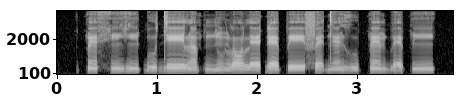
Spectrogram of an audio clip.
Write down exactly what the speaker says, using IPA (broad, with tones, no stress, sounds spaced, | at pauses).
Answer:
p ɛ̃˧ h ĩ˧ ɣ ĩ˧ ɓ u˦ d eː˦ l ã˨ p ɲ ũ˨ l ɔ˧ l ɛ˧ ɗ ɛ˦˨ p eː˦ f ɛ˧ d ɛ̃˦ ɣ u˨ p ɛ̃˦ b ɛ˨ p ĩ˦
